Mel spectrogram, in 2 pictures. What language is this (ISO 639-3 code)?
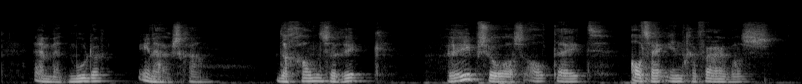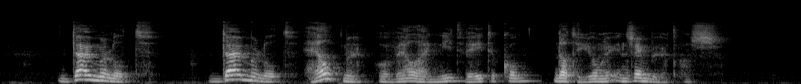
nld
